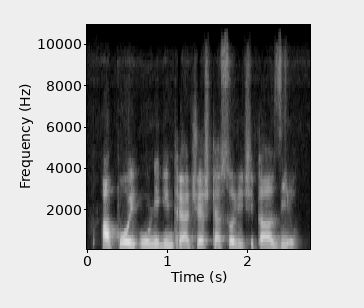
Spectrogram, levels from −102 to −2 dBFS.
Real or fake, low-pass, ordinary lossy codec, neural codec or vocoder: fake; 9.9 kHz; Opus, 24 kbps; codec, 32 kHz, 1.9 kbps, SNAC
